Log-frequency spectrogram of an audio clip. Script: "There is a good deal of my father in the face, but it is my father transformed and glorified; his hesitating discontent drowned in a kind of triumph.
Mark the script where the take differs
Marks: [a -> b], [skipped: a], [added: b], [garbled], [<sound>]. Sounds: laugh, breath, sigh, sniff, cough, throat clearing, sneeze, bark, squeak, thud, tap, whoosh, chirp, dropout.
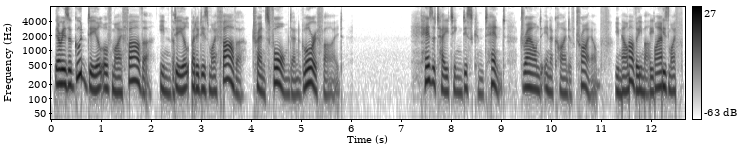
"There is a good deal of my father in the [face, -> deal] but it is my father transformed and glorified; [skipped: his] hesitating discontent drowned in a kind of triumph. [garbled]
